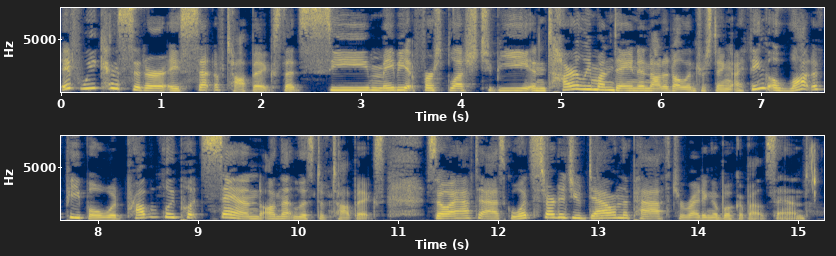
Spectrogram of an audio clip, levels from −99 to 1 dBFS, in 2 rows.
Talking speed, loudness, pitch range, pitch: 210 wpm, -16 LUFS, 180-270 Hz, 220 Hz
